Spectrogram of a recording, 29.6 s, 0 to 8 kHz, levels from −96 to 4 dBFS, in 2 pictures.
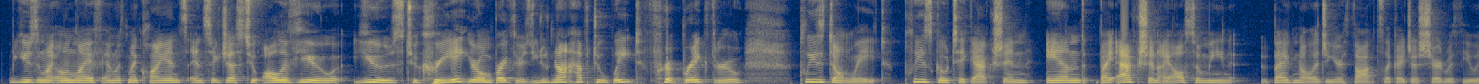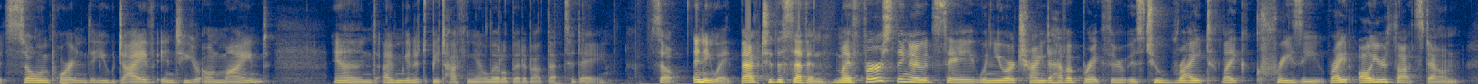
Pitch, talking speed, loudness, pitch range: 175 Hz, 215 wpm, -19 LUFS, 155-190 Hz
